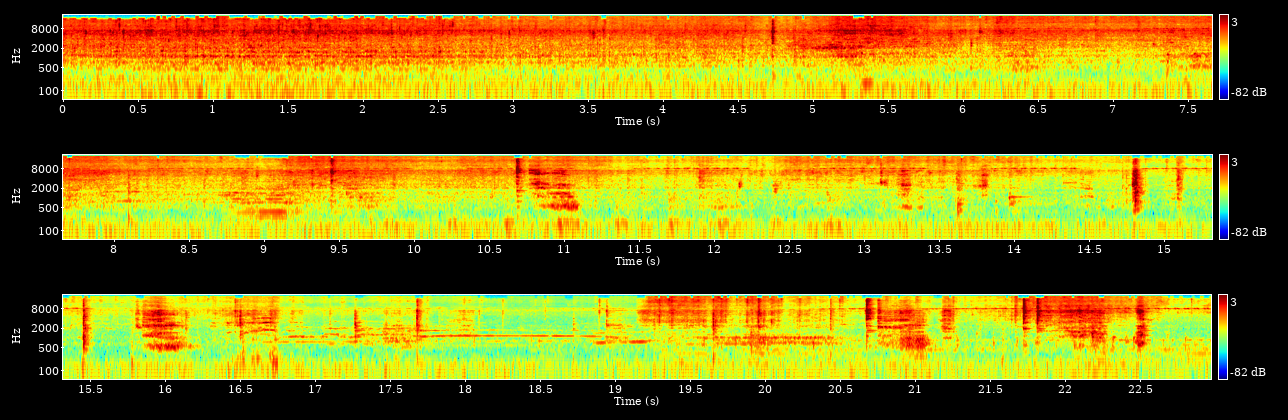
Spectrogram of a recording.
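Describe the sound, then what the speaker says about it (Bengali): A spoon stirs fish curry in a pan, producing repeated soft scraping and clinking close by, with occasional metallic taps and some low background noise. "একটু নাড়া করে দিয়ে জল দেবো"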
